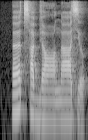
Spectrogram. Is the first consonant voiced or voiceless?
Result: voiceless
